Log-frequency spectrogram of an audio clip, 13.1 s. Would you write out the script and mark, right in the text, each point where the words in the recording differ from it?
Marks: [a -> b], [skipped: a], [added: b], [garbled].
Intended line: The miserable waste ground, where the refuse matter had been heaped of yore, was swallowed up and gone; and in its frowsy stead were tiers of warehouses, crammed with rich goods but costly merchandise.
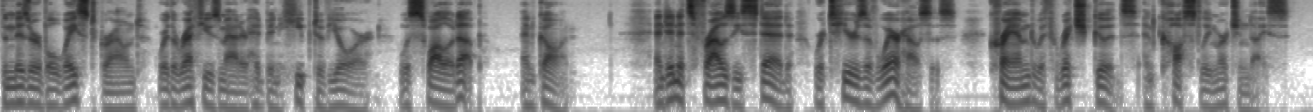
The miserable waste ground, where the refuse matter had been heaped of yore, was swallowed up and gone; and in its frowsy stead were tiers of warehouses, crammed with rich goods [but -> and] costly merchandise.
